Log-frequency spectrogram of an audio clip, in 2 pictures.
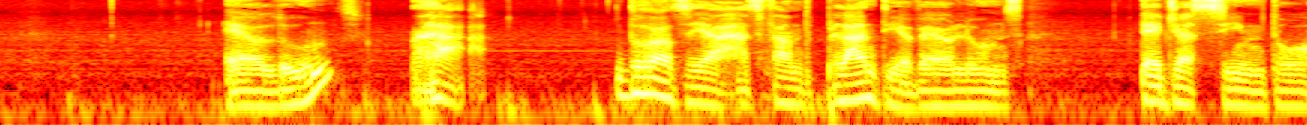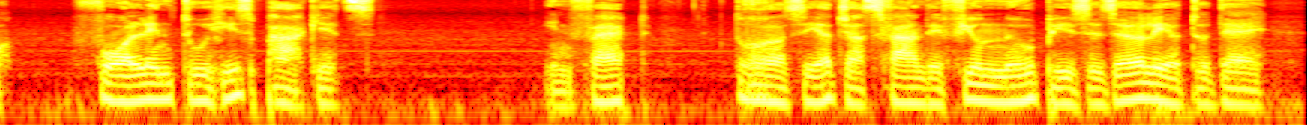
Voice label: khajiit audition, khajiit voice auditions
